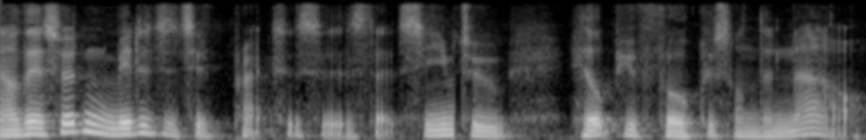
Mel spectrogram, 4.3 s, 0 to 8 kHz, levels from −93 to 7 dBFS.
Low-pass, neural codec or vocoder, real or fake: 7.2 kHz; none; real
